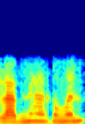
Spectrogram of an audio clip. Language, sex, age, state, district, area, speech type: Bodo, female, 30-45, Assam, Baksa, rural, conversation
